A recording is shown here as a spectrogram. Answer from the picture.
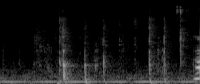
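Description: A series of light, sharp clicks and taps, about half a dozen spread over the second half, over a steady low hum.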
